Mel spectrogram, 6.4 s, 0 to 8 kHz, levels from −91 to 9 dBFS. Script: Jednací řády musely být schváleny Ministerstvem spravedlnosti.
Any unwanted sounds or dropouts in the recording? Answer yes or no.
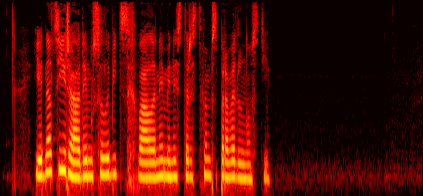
no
